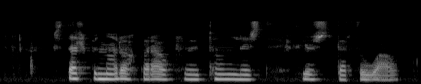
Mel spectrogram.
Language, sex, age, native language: Icelandic, female, 11, Icelandic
